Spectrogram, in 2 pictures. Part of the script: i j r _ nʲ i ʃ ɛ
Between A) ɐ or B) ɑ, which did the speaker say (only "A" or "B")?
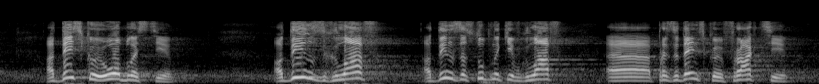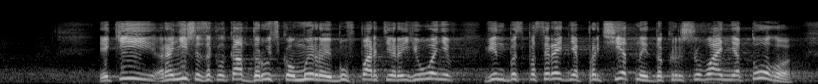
A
